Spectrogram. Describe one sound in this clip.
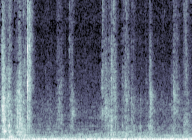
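A rubber glove stretches and snaps onto a hand.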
